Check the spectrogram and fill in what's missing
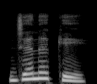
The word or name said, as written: ಜನಿಕ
